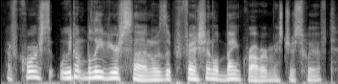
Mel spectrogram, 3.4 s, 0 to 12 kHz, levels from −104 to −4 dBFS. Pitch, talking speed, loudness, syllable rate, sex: 145 Hz, 250 wpm, -17 LUFS, 6.5 syllables/s, male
